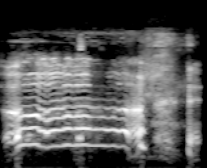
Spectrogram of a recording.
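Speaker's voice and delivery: slow, choked whispered sob; breaking down into a tearful whisper; real tears, barely voiced; crying whisper. Real, not acted. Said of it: "I'm trying not to".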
